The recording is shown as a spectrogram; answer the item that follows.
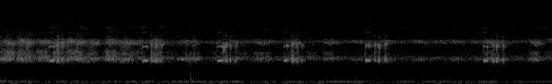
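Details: Frogs calling at night, a chorus with distinct louder croak bursts standing out roughly every second, each a short pulsed rasp over a continuous background of overlapping frog calls and a faint low hum.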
